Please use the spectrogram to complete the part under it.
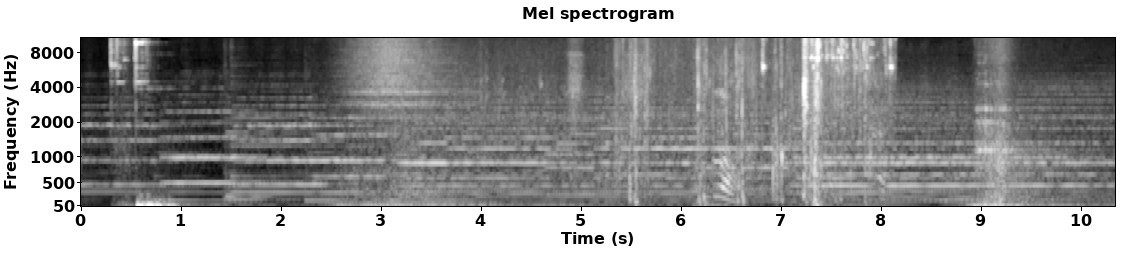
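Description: A horse's hooves clip-clop in the medieval video game Kingdom Come Deliverance 2, irregular thuds and clatters under sustained music and soft voices, with a sharp knock at the start.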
